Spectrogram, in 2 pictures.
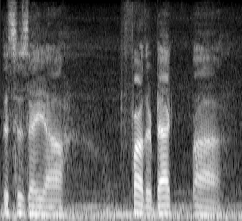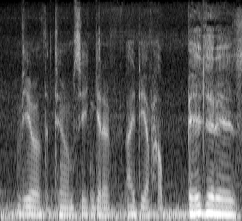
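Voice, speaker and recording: Fairly low-pitched male speech at a moderate pace, flat and monotone, with long, frequent pauses and audible room echo. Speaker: travel vlogger visiting presidential graves. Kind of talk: casual vlog narration. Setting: outdoors at memorial, then inside tomb. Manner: quiet.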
